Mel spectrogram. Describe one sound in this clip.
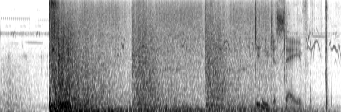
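A huge explosion booms and rumbles slowly away.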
